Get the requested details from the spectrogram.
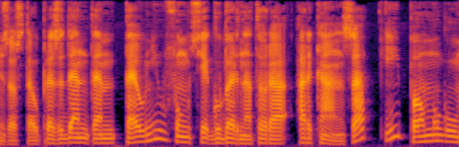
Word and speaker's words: Arkansas: Clinton urodził się w najbiedniejszym i najprymitywniejszym wówczas stanie USA, Arkansas. Co ciekawe, jego nazwa wywodzi się z języka francuskiego, stąd nieme S i inna wymowa niż w przypadku Kansas.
